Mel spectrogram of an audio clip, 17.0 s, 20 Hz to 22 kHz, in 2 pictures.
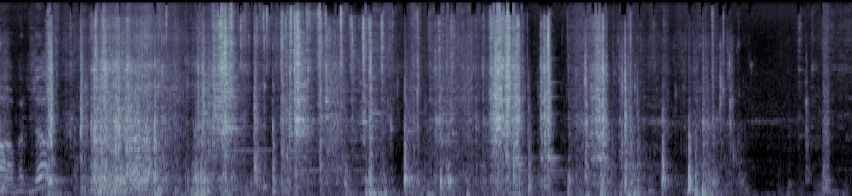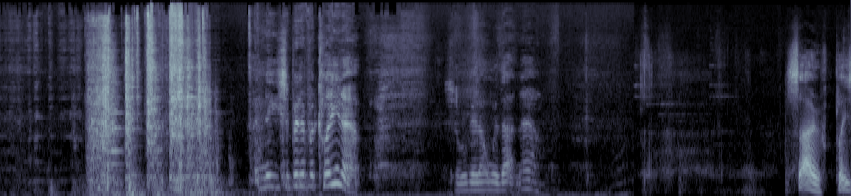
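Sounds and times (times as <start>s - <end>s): hard objects clattering and knocking: 0.0s - 12.0s.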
